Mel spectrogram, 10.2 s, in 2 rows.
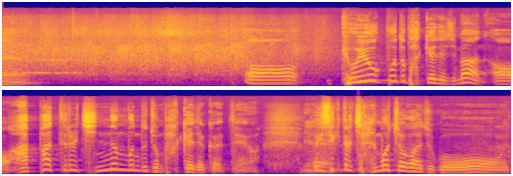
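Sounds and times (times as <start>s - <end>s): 
audience applause: 0.0s - 3.4s
speech: 2.4s - 10.1s.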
